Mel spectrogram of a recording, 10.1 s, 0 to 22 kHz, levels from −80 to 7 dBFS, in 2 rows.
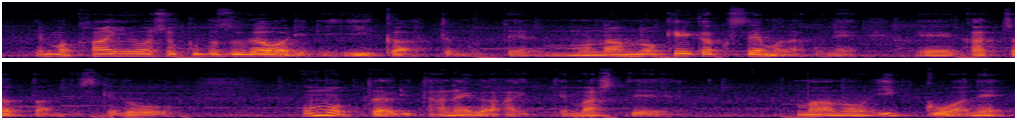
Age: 50-69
